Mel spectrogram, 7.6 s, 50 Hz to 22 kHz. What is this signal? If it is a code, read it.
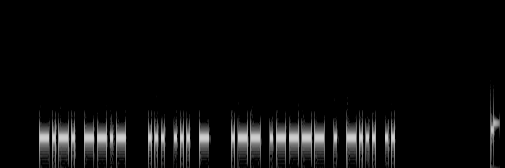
Morse code, heard as a keyed tone, about 25 wpm, 700 Hz. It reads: CQ SST W1EBI
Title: K1USN SST QSO Practice - 25wpm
